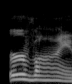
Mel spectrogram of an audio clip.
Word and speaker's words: Irvine: Give a shout out to Ed, and also we've got KM6KJA from is it Irving or Irvine? Irvine, I believe.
